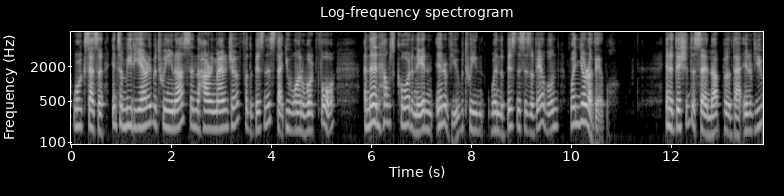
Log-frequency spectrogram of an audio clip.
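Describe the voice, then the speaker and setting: A performer as eager job recruiter, medium pitch, soothing ASMR roleplay, reassuring, wordy, salesy phone manner. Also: a bit bright, close to an everyday voice. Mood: reassuring, explanatory. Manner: encouraging, salesy, wordy, repeats for emphasis.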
